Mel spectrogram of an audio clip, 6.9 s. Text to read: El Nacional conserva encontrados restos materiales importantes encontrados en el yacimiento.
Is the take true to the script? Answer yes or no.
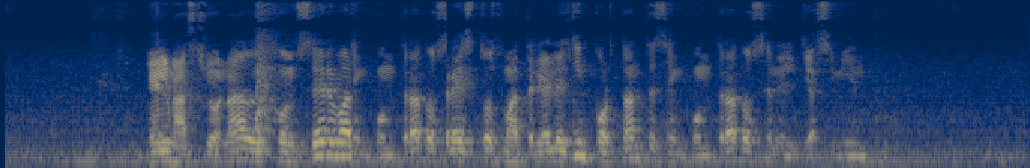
yes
